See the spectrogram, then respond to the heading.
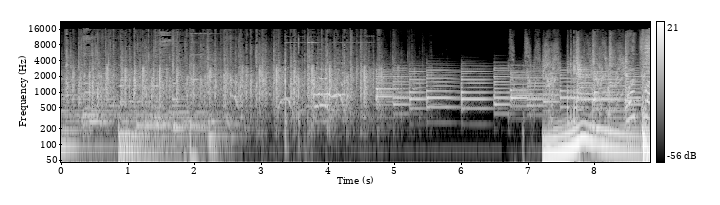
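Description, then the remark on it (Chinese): A burst of dense, steady clapping and cheering fills the opening seconds, then gives way to bright chiming musical tones and a swelling, rising synth sound at the end. “在这里要特别鸣谢秀童以及沐雨寒烟的倾力演出，让我们感受了一回大东莞的特色服务，掌声鼓励。”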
